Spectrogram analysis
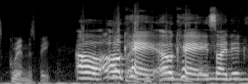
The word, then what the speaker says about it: Grimsby: But what if we told you it was pronounced Grimis? We'd be lying. It's Grimsby.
